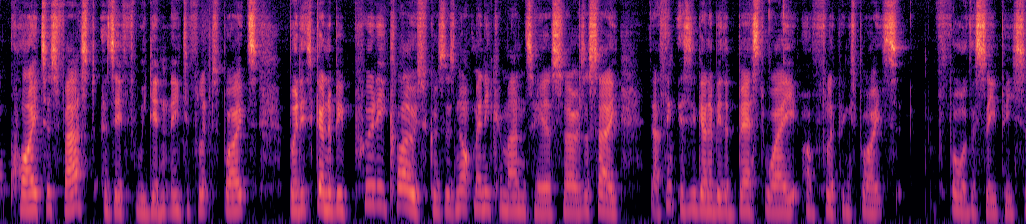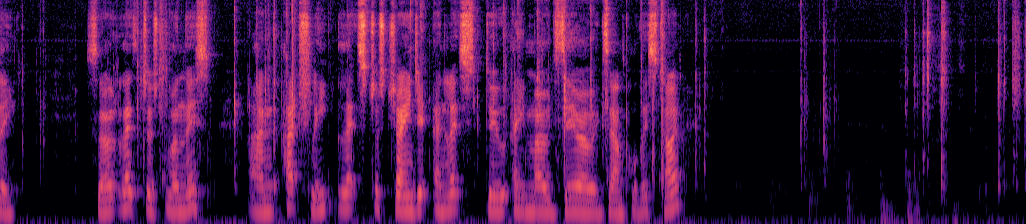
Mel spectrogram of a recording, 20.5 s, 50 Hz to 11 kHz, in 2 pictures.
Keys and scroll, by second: 10.4 F9, 11.6 Return, 13.0 ctrl+Home, 15.3 Home, 16.1 ;, 18.4 F9, 19.5 Return.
